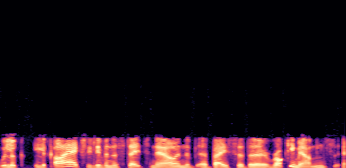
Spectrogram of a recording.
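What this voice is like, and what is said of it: Australian accent. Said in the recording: “you can probably tell from my accent that I'm Australian”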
